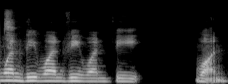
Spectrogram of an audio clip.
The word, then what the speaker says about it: 1v1v1v1: 1v1v1v1. You have to do a pause before the last one.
